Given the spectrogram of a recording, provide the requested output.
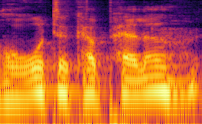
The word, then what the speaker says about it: Rote Kapelle: Road Capel, or Rote Kapelle, if you're German, you would say it like that.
